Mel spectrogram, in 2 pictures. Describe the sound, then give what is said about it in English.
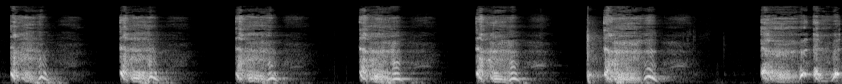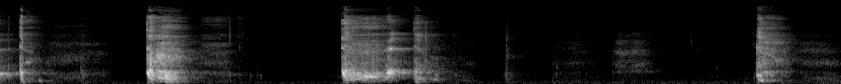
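A person coughs forcefully about ten times in a steady series while praying, coughing out in Jesus' name, then the coughs slow and fade into raspy throat clearing with longer pauses and a final short cough. “By the authority in the name of Jesus Christ, I cough out and I vomit any food that I've eaten in the dream.”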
